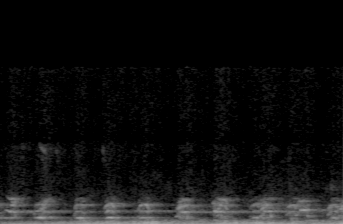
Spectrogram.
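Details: Hare hunting dogs baying on a hare hunt in Italy, with a hare flushed and seen twice; a pack gives rapid, tonal, overlapping yelping barks roughly twice a second, steady throughout, over low wind rumble.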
